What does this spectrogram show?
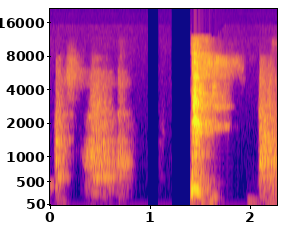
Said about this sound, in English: I'm so sorry, my dog is so obnoxious.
